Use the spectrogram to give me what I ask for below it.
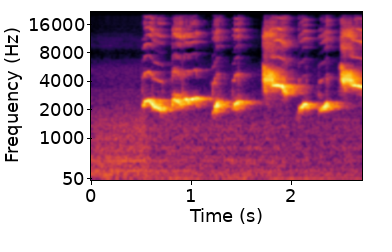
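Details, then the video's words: Orange-headed thrush, ring-bred and caged, singing well again after its feather moult: a run of clear whistled notes, steady and slightly falling, broken by brief upward flicks, strong and continuous. "MERANGSANG ANIS MERAH BUNYI PLONG"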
